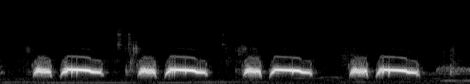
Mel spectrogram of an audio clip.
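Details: Spotted dove decoy giving a bout of coos meant to trigger wild doves to coo. Four evenly spaced phrases each pair a brief note with a longer mellow falling coo.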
